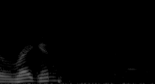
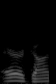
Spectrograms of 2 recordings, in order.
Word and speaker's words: Aragon: That's going to be on Julia Reagan, or Aragon, excuse me, if I've been pronouncing that wrong all game.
